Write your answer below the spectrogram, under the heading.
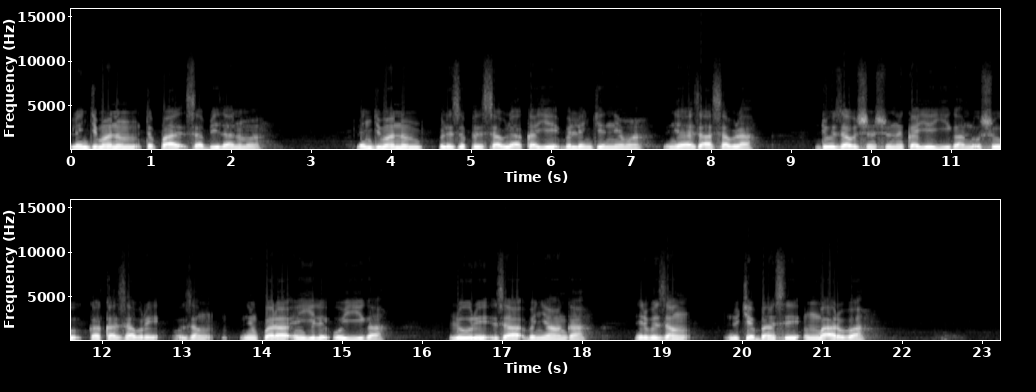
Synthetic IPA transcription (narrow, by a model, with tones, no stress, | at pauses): lɨ˨nd͡ʒi˦ma˦nɨ˦m˨tɨ˨pa˦˨sa˨biː˦la˦nɨ˦ma˨ | lɨ˨nd͡ʒi˦ma˦nɨ˦mpɨ˦lɨ˦zɨ˨pɨ˦lsa˦bɨ˦la˨ka˦jɛ˦bɛ˦lɨ˨nd͡ʒɪ˦nː˦ɛ˦ma˦ | ɨ˨ɲa˨ja˦za˦ʔsa˦bla˨ | doː˦za˦bsʊ˨n˨su˦nɨ˨ka˦jɛ˦jiː˦ɡa˨nʊ̰˨ʔso˦ka˦ka˨za˦bɾɨ˨ | o˨za˨ŋnɨ˦ŋk͡pa˦ɾa˦n̩˦ji˨lɨ˨ʔo˨jiː˦ɡa˨ | lo˦ɾɨ˨za˦bɛ˨ɲaː˦ŋ˦ɡa˨ | nɨ˨ɾɨ˨bɨ˦za˦ŋ | nu˨t͡ʃɛ˦ba˦nsɨ˦ŋ̩˦ŋ͡ma˦ʔa˦ɾɨ˨ba˦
